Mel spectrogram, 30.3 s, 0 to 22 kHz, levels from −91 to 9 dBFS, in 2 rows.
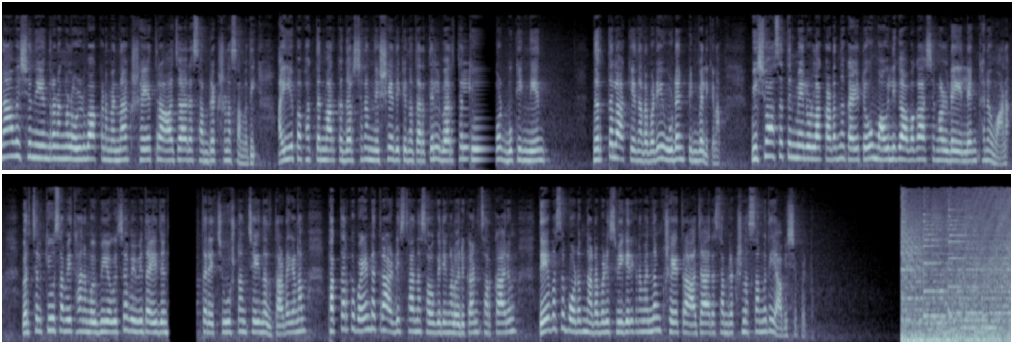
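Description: At 6.79 to 6.86 s and again at 6.94 to 7.03 s there are two bursts of packet loss. In each, a short run of audio never arrived, about 40 ms and then 80 ms, and the receiver kept repeating the last bit of sound while turning it down. Each gap is heard as a brief smeared buzz or hiss that fades before the sound jumps ahead. On a spectrogram each appears as a short smeared patch; on the waveform it is a decaying patch.

From 7.11 to 7.43 s, and again from 17.65 to 18.09 s, the audio cuts out for about 0.3 s and then about 0.4 s, both likely caused by a long network dropout. In the first, the receiver keeps stretching the last sound across the whole gap as a fading buzz or hiss. In the second, the filler dies out almost at once, leaving about 0.39 s of silence. In both cases the audio resumes with the middle part missing. On a spectrogram the first shows smeared, flattened bands and the second a near-empty gap; the waveform decays toward a flat line.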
